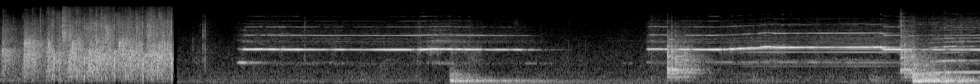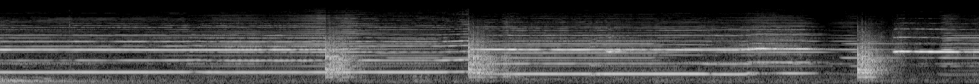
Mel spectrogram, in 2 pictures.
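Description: Gagaku court music played live: wind instruments holding long, steady notes, thickening into a chord of many held pitches about nine seconds in, with two deep drum strokes about four and a half seconds apart. A short burst of noise comes before the music starts.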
